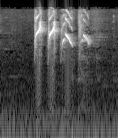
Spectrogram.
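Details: Cinereous tit (gelatik batu), a lure call meant to make a flock of untrained birds answer: a quick burst of four sharp, high chirps, the first two thin and piercing, the last two slightly lower and slurred, on a quiet background.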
